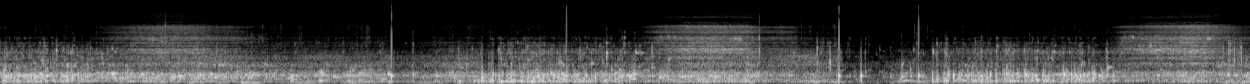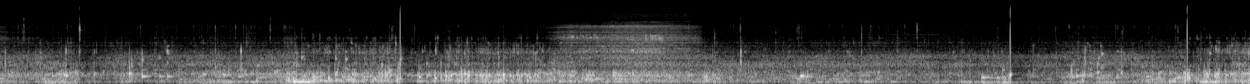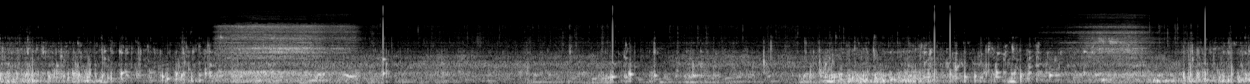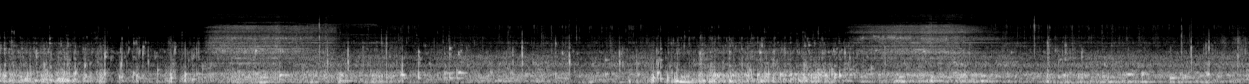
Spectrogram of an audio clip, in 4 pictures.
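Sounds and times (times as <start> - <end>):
gurgling exhaust bubbles: 0.0 - 1.9, 2.6 - 7.0, 8.3 - 19.7, 22.3 - 29.0, 33.0 - 49.9
regulator air hissing: 6.5 - 8.0, 11.2 - 12.5, 18.0 - 19.5, 27.2 - 28.7, 35.5 - 36.6, 39.6 - 41.0, 46.0 - 47.5.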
